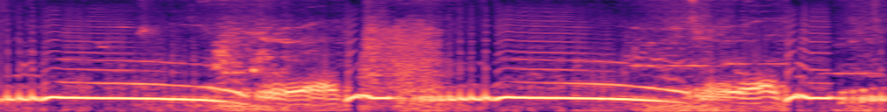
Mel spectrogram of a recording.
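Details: Dove kept by bird fanciers, a call used to coax silent doves into calling back: long steady low hooting notes that sag at their ends, two drawn-out phrases separated by short rough bursts.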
